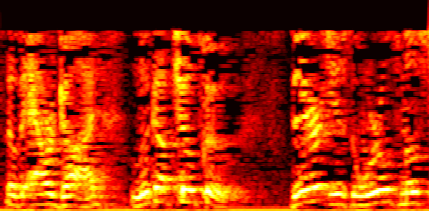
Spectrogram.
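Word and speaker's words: Teahupo'o: It's called Chopu. That's the way you pronounce it. Looks like Tehupu, D-E-A-H-U-P-O. Look it up.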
